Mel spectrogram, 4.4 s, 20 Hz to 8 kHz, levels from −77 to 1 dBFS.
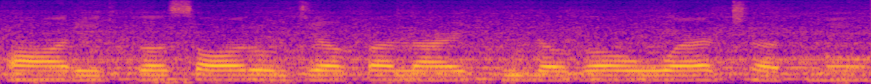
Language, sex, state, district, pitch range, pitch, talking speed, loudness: Hindi, female, Chhattisgarh, Raipur, 165-170 Hz, 170 Hz, 150 wpm, -13 LUFS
